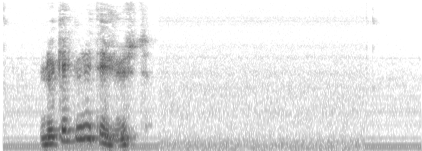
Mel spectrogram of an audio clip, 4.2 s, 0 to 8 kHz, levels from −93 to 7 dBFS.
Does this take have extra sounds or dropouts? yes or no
no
